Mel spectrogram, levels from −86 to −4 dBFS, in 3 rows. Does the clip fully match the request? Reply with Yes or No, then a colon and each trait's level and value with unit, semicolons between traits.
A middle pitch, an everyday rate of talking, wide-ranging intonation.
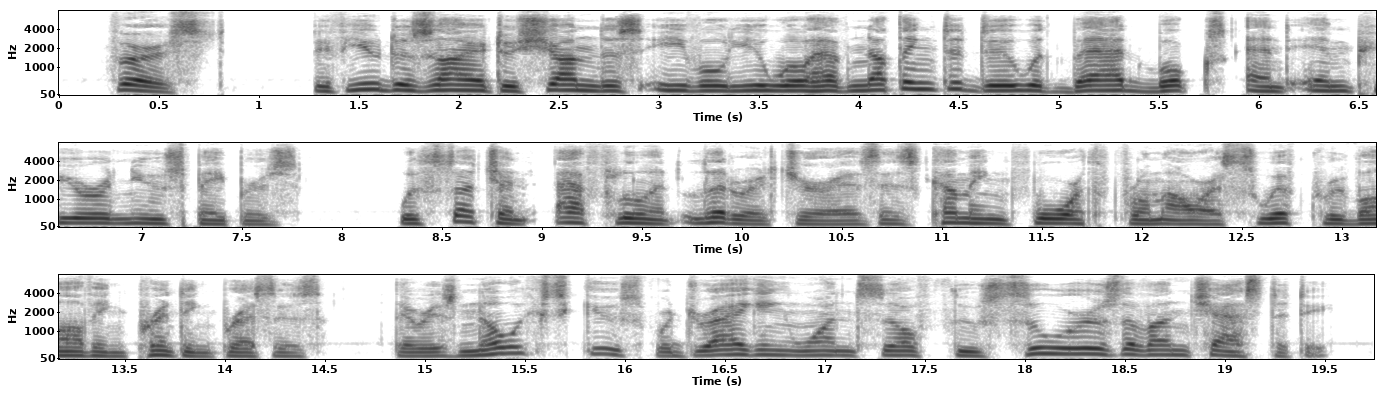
No: medium, 160 Hz; average, 145 wpm; average, 4.4 semitones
